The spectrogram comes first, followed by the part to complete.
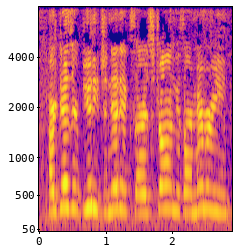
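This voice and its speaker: A woman's raised, projected voice, high-pitched and monotone, flat in intonation, against noticeable background noise. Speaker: activist. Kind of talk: spoken word poetry performance. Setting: live gathering.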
